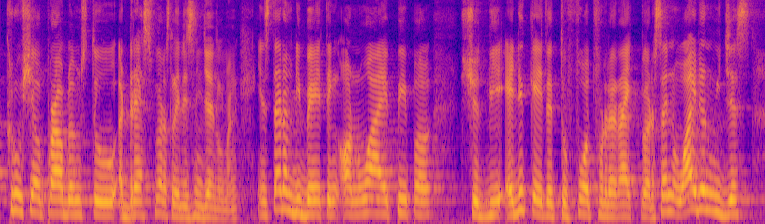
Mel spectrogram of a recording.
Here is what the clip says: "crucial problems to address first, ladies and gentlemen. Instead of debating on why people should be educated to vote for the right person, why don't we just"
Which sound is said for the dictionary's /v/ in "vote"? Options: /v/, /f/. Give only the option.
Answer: /f/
